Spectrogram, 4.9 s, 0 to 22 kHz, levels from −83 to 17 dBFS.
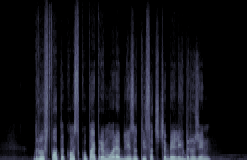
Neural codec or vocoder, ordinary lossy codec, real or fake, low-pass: codec, 44.1 kHz, 2.6 kbps, DAC; none; fake; none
